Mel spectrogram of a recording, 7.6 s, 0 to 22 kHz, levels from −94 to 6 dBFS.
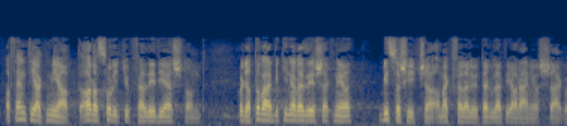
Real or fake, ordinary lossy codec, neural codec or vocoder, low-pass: real; none; none; 7.2 kHz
